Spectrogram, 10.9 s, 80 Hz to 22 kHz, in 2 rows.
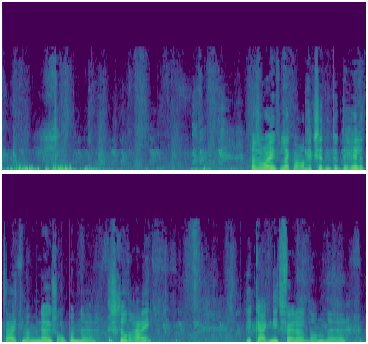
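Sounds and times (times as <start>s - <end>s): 
scattered bird calls: 0.0s - 10.9s
speech: 3.8s - 7.8s, 9.1s - 10.8s.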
